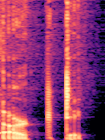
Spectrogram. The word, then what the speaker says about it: Arctic: People just say Arctic and you just lose it. Lose that C.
